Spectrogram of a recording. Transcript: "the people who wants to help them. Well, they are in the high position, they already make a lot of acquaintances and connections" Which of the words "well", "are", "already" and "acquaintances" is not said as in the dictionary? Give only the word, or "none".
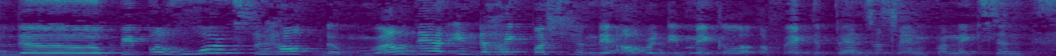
acquaintances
